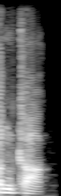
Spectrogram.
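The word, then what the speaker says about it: bánh khọt: It's called Bunok. Yes, that's how we pronounce it.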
